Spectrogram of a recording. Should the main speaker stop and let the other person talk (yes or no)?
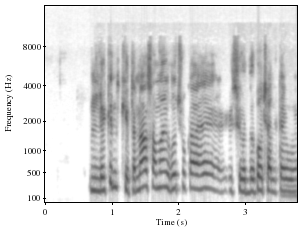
yes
